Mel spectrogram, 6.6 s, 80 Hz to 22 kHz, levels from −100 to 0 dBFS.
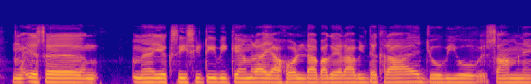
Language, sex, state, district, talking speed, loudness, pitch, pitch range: Hindi, male, Chhattisgarh, Kabirdham, 170 wpm, -24 LUFS, 145 Hz, 140-150 Hz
